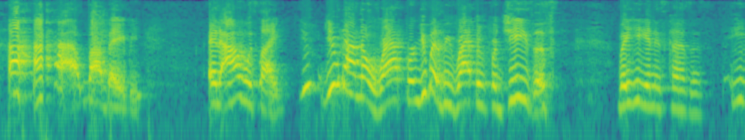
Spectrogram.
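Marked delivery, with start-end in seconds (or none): 0.1-1.8 proud laughing cry. Real, not acted. 3.8-6.9 scolding. Retold or imitated. Mother scolding son.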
